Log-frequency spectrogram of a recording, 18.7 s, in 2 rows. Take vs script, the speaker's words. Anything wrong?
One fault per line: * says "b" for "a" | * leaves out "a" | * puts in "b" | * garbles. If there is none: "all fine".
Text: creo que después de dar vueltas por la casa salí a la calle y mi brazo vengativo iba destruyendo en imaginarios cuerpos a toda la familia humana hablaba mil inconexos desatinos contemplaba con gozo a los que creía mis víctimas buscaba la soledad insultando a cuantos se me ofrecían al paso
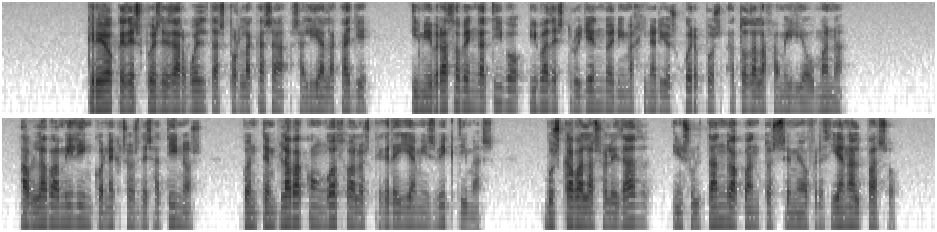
all fine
